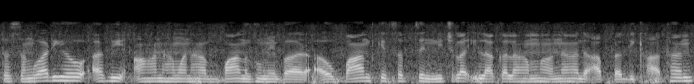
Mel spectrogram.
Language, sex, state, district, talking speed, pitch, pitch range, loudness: Chhattisgarhi, male, Chhattisgarh, Rajnandgaon, 140 wpm, 135 Hz, 130-150 Hz, -16 LUFS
